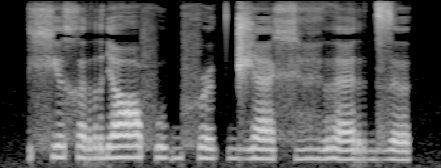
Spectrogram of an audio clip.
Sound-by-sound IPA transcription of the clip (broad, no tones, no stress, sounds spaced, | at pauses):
xʲ ə x ʌ r ɾʲ ɑ f u b f ə˞ t d͡ʒ æ x æ̤ ð æ r d͡z ə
